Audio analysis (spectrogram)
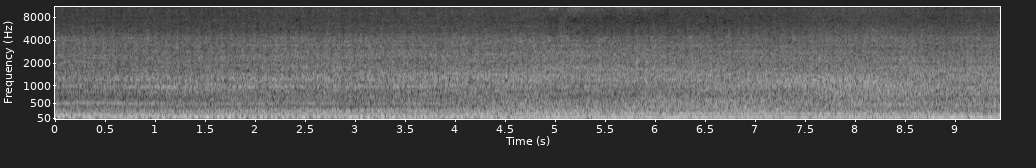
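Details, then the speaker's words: Suburban 6.2 Detroit diesel just after 25°F cold start via manual glow plug button: steady low idle clatter easing off as idle sags, cold engine struggling to hold idle speed before high idle stick applied. "Oh, she's slowing down."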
